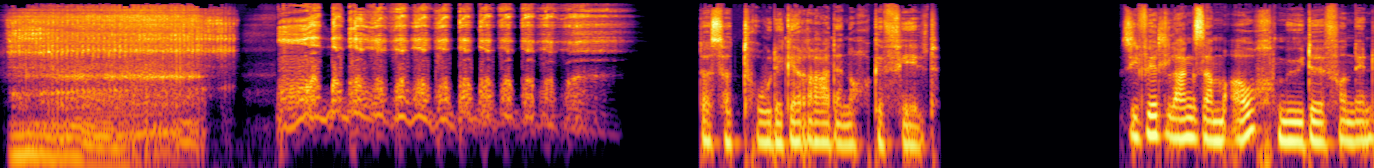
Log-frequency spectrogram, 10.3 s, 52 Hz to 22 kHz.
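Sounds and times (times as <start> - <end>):
loud raspy snoring: 0.0 - 2.1
laughter: 2.1 - 4.6
speech: 5.2 - 7.1, 8.4 - 10.2.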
